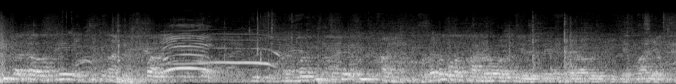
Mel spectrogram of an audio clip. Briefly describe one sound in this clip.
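Kick scooter wheels roll and clatter on a wooden ramp.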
